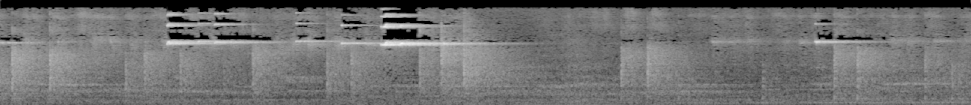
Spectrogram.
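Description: Chalk squeaks and taps on a blackboard.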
